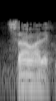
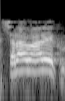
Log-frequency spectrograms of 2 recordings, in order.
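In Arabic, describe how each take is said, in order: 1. تُقال التحية بصوت خافت. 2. تُقال التحية بصوت عالٍ. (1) "ما سمع" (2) "آخر واحدة قوي"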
